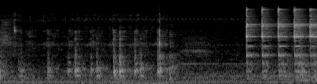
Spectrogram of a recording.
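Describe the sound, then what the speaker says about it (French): A spoon stirs a homemade deodorant of baking soda and melted coconut oil in a small container, giving soft scraping strokes and then a quick run of sharper clinks against the side. "Et je vais mélanger pour que ce soit bien homogène."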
